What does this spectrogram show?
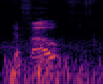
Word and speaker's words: Defoe: looking oh cbd yeah how do you pronounce d-e-f-e-o dafoe yes is it william defoe ronald the foe family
